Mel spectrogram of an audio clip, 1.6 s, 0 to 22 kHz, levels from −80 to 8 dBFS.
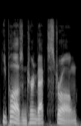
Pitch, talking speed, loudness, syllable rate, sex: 110 Hz, 260 wpm, -18 LUFS, 5.9 syllables/s, male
